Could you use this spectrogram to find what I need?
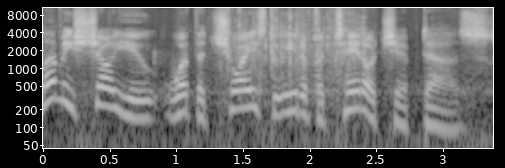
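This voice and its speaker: A man with a high voice speaks at a fairly slow pace, his pitch swinging very widely. Noticeable background noise is present. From United States. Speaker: naturopathic practitioner. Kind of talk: health infomercial presentation.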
